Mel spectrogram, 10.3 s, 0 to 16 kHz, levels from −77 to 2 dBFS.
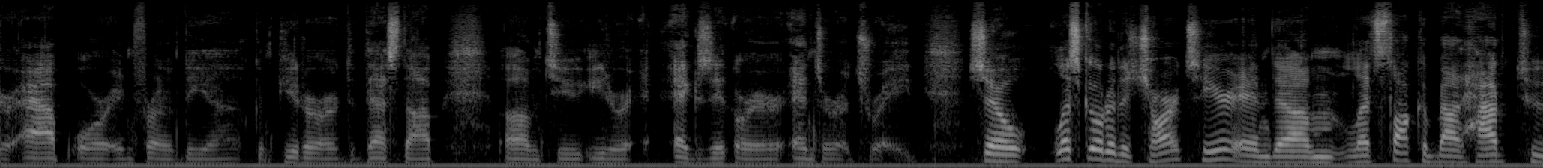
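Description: No technical faults can be heard anywhere in the clip. There are no dropouts, glitches or other disturbances at any point in the audio.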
